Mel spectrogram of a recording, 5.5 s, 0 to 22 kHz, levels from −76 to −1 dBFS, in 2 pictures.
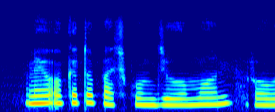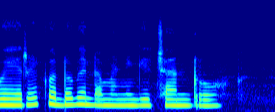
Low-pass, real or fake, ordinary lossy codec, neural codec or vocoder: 14.4 kHz; fake; none; autoencoder, 48 kHz, 32 numbers a frame, DAC-VAE, trained on Japanese speech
